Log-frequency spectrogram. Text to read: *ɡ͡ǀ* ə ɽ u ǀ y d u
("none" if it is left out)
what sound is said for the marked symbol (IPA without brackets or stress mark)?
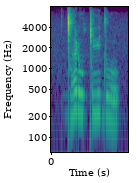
ɡ͡ǀ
